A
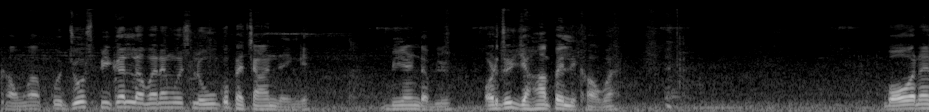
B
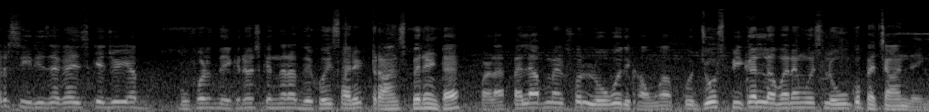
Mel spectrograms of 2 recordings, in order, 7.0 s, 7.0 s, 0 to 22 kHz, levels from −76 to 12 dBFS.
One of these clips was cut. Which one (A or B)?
B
